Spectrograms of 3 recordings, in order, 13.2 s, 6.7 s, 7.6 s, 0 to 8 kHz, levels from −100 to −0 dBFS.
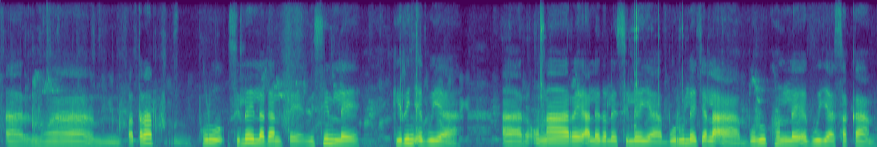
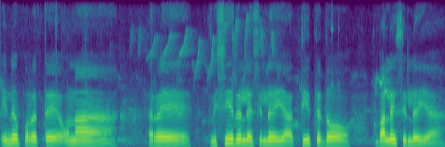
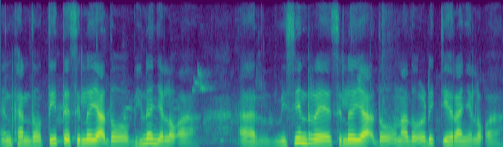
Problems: constant background noise, continuous background conversations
